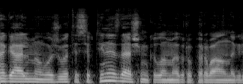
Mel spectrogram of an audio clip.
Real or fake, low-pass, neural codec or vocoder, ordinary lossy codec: real; 14.4 kHz; none; AAC, 48 kbps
